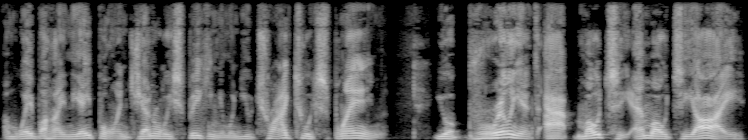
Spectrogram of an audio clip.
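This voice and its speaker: A middle-aged man hosting an interview podcast, chatting casually in an animated, edgy, restless way. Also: medium pitch, moderate pace, creaky, slightly rough, no room sound. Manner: animated, self-described anxious and edgy talker. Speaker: podcast host.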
